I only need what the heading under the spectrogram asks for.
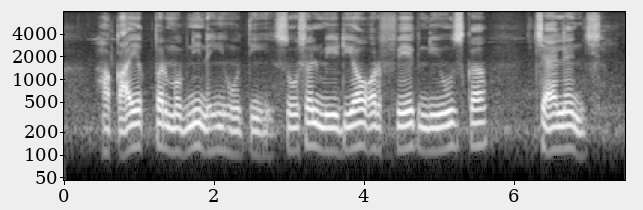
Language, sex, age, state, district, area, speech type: Urdu, male, 30-45, Delhi, New Delhi, urban, spontaneous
